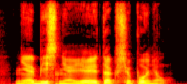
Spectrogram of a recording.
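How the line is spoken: Grumbling. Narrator (Russian): проворчал он

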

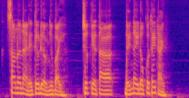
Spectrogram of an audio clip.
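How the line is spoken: Smiling question. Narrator (Vietnamese): hắn mỉm cười hỏi

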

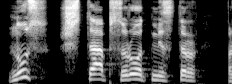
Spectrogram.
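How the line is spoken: Condescending drawl. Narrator (Russian): Протянул он мое звание, словно сам его мне пожаловал

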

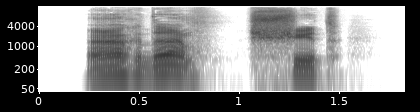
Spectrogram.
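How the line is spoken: Mutter. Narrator (Russian): пробормотал

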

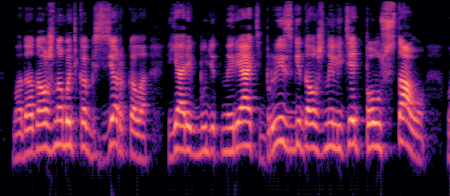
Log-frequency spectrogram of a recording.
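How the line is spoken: Grumbling. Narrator (Russian): ворчал

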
